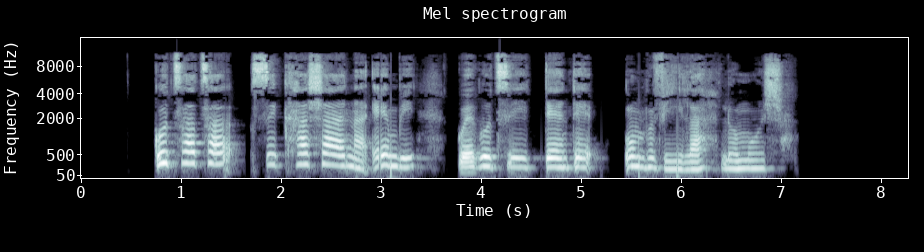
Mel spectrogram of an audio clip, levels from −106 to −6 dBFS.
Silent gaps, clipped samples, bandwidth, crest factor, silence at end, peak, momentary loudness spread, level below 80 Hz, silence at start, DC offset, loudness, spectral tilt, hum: 1.64-1.68 s, 3.66-3.76 s, 5.27-5.43 s; under 0.1%; 11.5 kHz; 16 dB; 1.2 s; 0 dBFS; 8 LU; -56 dBFS; 0.75 s; under 0.1%; -15 LUFS; -3 dB/octave; none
